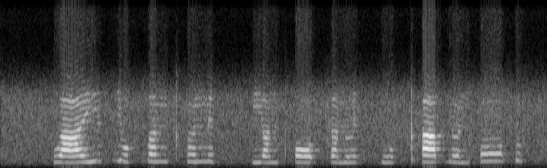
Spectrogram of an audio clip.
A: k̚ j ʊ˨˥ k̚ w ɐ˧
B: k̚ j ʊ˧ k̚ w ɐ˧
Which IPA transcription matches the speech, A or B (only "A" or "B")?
A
